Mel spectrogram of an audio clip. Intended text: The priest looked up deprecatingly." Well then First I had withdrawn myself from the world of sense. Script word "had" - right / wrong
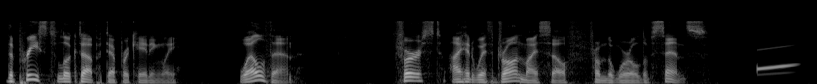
right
